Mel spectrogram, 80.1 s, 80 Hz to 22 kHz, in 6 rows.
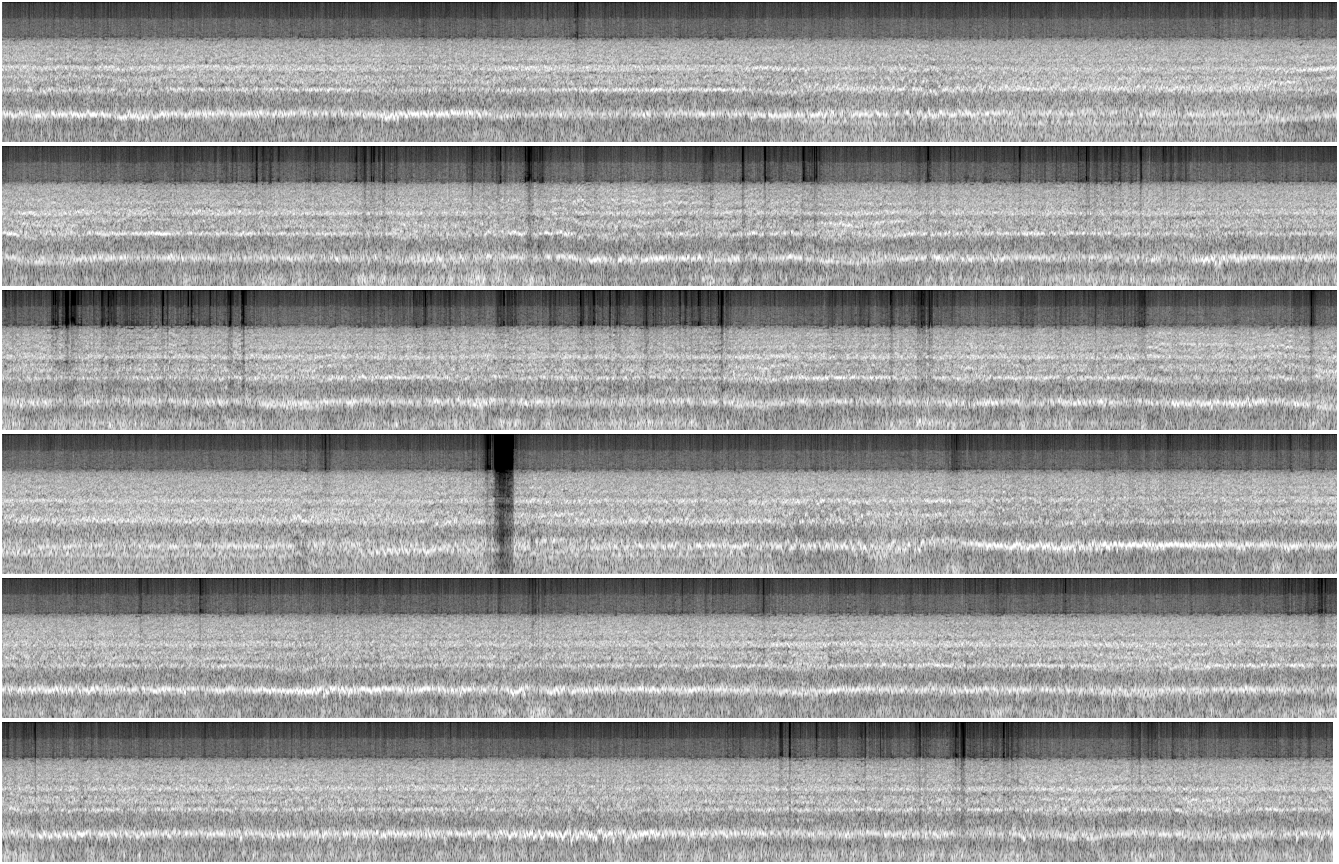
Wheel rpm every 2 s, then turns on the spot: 220, 240, 220, 230, 200, 200, 210, 230, 230, 220, 230, 230, 230, 230, 230, 230, 240, 230, 230, 220, 200, 150, 120, 190, 220, 230, 230, 230, 230, 230, 230, 230, 220, 230, 230, 230, 220, 230, 230, 220.
none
